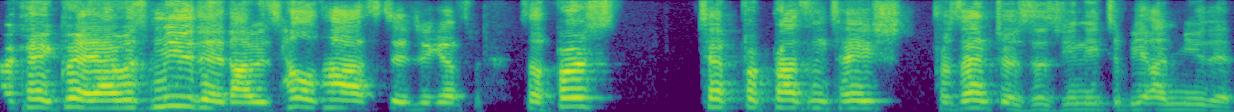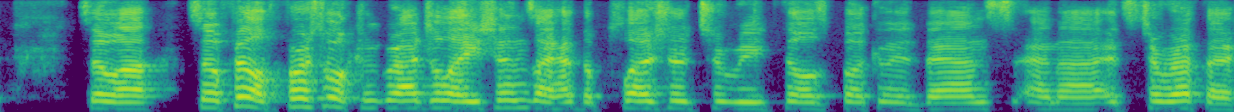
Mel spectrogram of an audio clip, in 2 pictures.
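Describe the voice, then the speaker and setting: A high-pitched man's voice at a fairly quick pace, with big swings in loudness. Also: fairly even intonation. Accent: New York. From New York. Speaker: business author and executive. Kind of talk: congratulatory remarks on video call. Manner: fast.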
